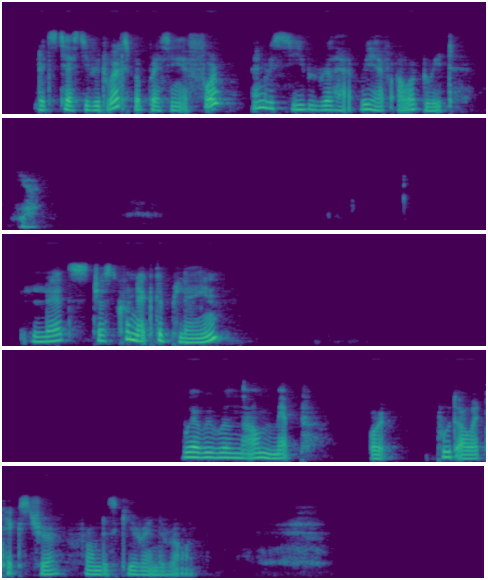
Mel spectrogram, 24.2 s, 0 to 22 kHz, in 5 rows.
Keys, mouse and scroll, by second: 2.9-4.6 drag, 9.9 scroll down 1, 22.0-24.1 scroll up 1.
